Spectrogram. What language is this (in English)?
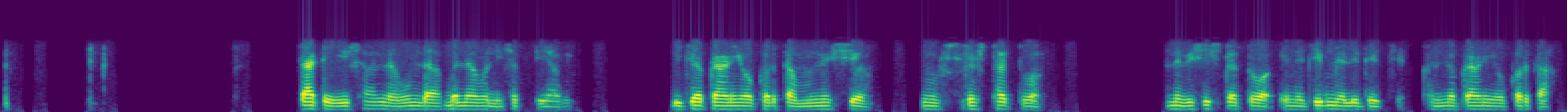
Gujarati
